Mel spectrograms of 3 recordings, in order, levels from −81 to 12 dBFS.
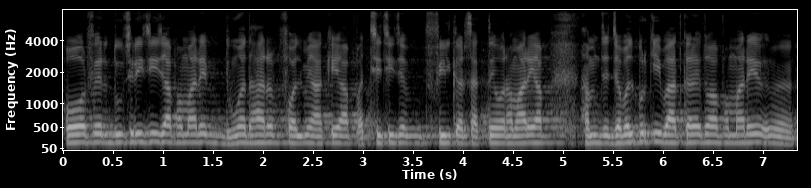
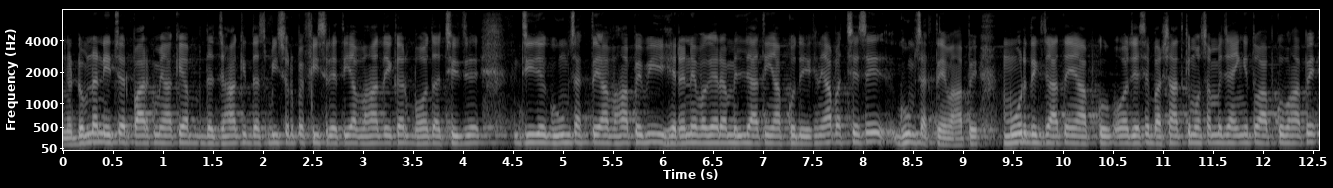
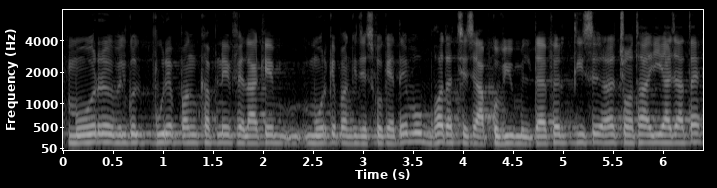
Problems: constant background noise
